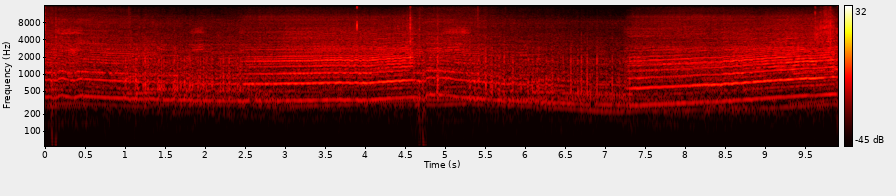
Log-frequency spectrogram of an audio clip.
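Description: Kawasaki motorcycle in the RiMS Racing video game, its engine whining steadily at high revs with a smooth tonal drone that dips and rises through corners, continuous and fairly loud for the whole stretch.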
